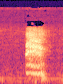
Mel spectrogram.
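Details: A domestic cat gives a single short, bright meow that slides gently downward, hesitating while being coaxed to meow.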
